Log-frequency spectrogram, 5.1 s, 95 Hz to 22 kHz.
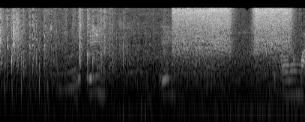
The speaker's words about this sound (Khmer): អ្នកស្រីយកកំប៉ុងថ្នាំពណ៌ខ្មៅបាញ់ទៅលើដង3ដែលព្យួរជាមួយនឹងខ្សែពណ៌លឿង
